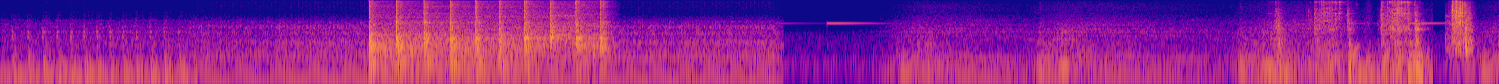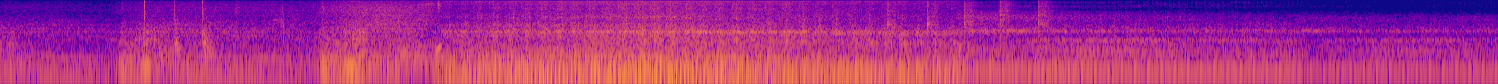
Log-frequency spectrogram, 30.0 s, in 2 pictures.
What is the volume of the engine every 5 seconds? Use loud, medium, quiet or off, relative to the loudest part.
quiet, quiet, quiet, medium, loud, medium.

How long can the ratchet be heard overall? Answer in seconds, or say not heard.
2 s.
